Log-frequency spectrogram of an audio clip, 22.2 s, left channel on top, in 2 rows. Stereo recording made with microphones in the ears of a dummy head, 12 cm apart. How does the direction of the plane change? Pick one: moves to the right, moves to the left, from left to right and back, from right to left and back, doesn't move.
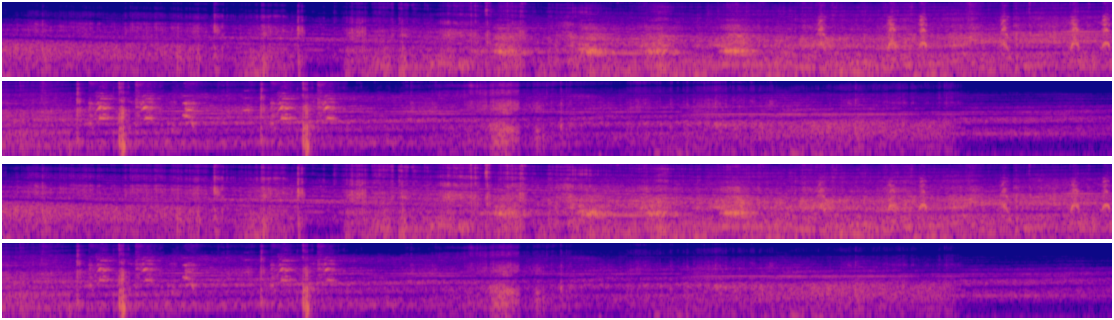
moves to the left.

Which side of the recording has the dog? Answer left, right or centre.
left.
